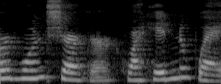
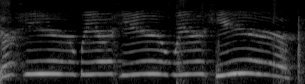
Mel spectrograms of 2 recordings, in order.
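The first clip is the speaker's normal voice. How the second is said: high, soft little chorus voices; teacher showing her drawing, high small Who voices; tiny Whos shouting; 9 semitones higher, 4 dB quieter than usual. Retold or imitated. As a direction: call it like tiny far-away Whos. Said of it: "the who's are shouting".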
